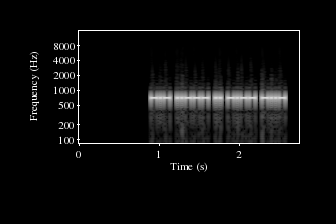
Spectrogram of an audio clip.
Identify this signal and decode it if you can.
Morse code, heard as a keyed tone, about 44 wpm, 700 Hz. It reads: K2IYX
